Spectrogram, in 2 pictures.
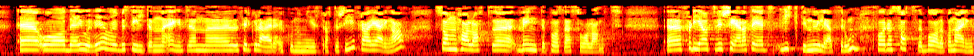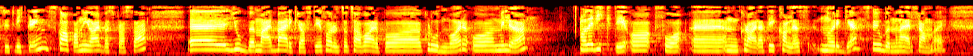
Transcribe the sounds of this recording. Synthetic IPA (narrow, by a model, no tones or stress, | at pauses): ɔd̪ɛjuːɾəʋɪɔʋɪbəst̪ɪlt̪əɛneːɡənt̪lɪɛnsɪɾkʉlæːɾœ̰kʊnʊmiːst̪ɾɑt̪əʂiːfɾɑɾɛjeːɾɪŋɑ | sɔmɦɑɭɑt̪ːʋɛnt̪əpʰɔsæɪsɔlɑŋt̪ | fɔɖiːɑt̪ʋɪseːɾɑt̪̚d̪ɛæɾɛt̪ʋɪkt̪ɪmʉːlɪheːt̪sɾʊmːfɔɾɔsɑt̪səboːd̪əpɔnæːɾɪŋsʉːt̪ʋɪklɪŋskɑːpɑnyːəɑɾbæɪspʰlɑsːə | jɔbːəmæɪɾbæːɾəkʰɾɑft̪ɪɪfɔɾhɔlt̪ʰɪlɔt̪ʰɑːʋɑːɾəpʰɔkʰluːd̪n̩ʋoːɾɔmɪljøːə | ɔd̪ɛæɾʋɪkt̪ɪʔɔfoː | ɛnkʰlɑːɾeːt̪̚d̪ɪkʰɑlːəsnɔɾɡəskɑjɔbːəmɛd̪ɛhæːɾfɾɑmo̰ːʋə̰ɾ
